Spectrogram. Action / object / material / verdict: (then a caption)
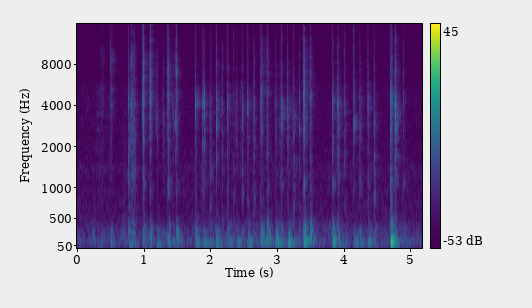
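tap / plastic keyboard with round keycaps / plastic / none. Fingertips type quickly on a low-quality, backlit, plastic typewriter-style keyboard with round white plastic keycaps. A steady run of short, clacky keystrokes has a hollow low body and bright plastic clicks, with a few bursts and brief pauses. One louder key strike lands near the end.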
